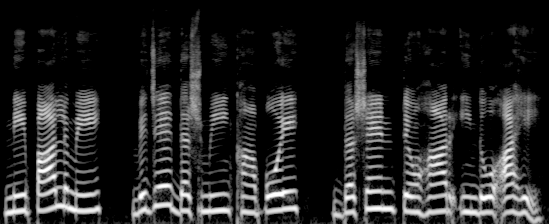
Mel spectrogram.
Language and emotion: Sindhi, neutral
